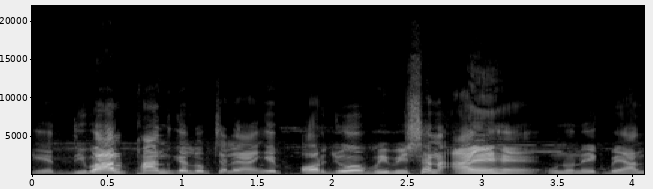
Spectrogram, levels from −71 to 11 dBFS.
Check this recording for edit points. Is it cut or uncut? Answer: cut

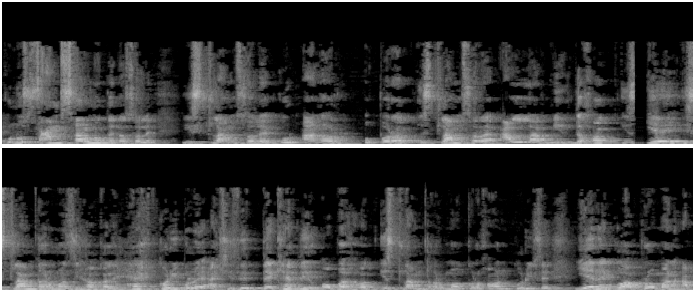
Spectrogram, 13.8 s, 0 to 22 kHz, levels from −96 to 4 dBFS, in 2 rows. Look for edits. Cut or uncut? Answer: uncut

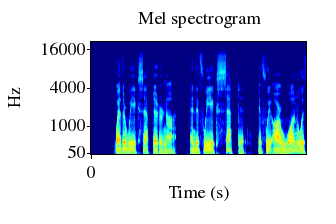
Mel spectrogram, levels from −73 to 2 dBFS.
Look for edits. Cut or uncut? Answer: cut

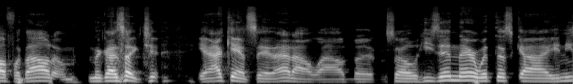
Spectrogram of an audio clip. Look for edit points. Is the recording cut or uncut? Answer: cut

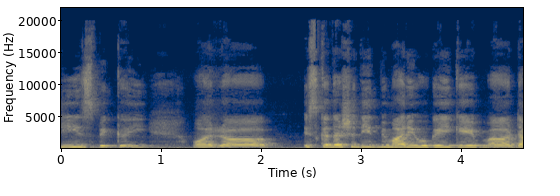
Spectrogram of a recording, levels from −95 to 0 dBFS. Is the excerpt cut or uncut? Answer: uncut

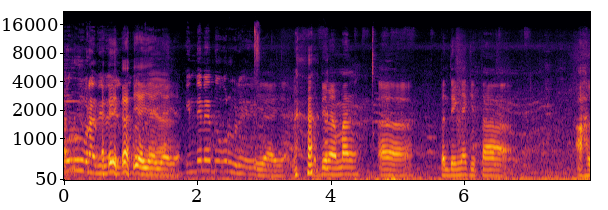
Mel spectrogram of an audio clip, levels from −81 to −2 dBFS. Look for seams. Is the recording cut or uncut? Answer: uncut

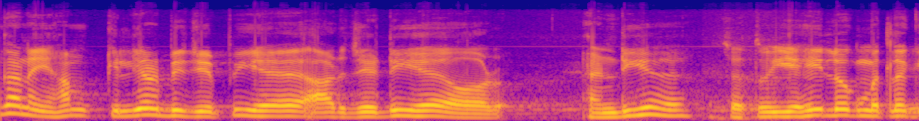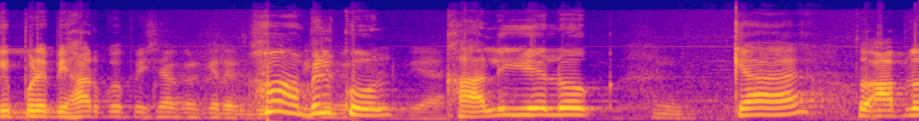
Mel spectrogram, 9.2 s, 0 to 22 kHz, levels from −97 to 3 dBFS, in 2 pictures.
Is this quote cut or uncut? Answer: uncut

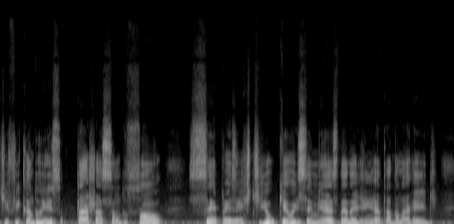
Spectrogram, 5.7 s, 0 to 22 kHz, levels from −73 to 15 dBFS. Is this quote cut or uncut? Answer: uncut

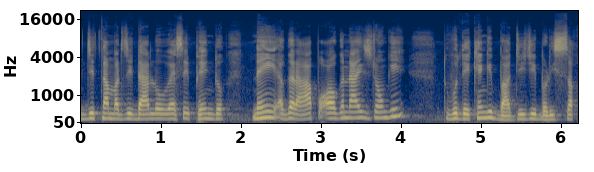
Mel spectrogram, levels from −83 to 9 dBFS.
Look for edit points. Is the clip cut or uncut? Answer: uncut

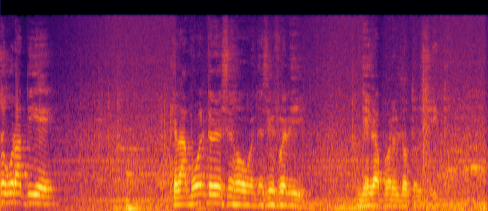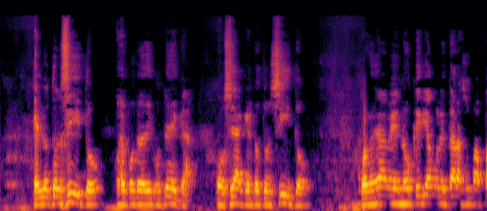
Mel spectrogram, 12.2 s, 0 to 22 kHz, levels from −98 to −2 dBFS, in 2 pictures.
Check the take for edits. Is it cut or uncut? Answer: cut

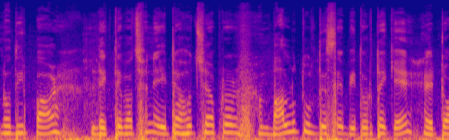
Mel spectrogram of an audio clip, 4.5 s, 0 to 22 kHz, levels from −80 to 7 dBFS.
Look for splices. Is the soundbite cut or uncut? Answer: uncut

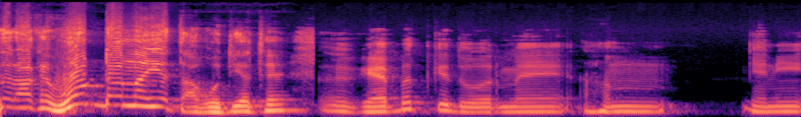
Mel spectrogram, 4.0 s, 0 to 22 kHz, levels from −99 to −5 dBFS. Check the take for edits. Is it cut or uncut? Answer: cut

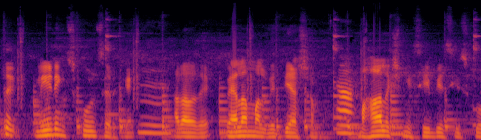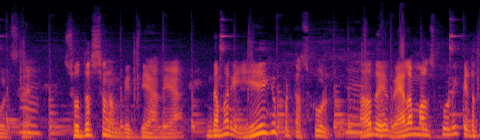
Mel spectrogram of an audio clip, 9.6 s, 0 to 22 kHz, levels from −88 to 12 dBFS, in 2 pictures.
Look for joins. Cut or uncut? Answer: uncut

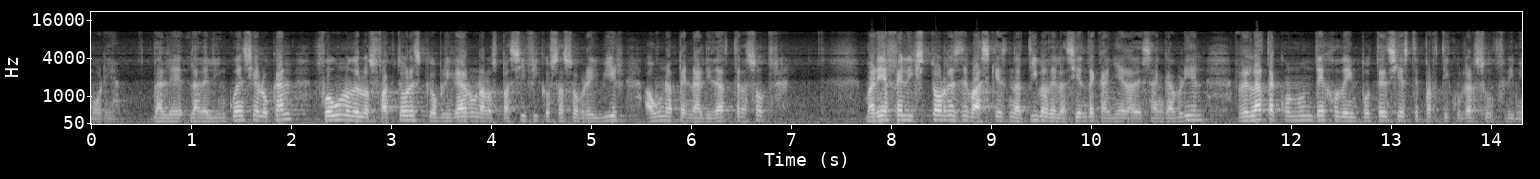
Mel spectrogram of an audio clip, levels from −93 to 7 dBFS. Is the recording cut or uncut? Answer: uncut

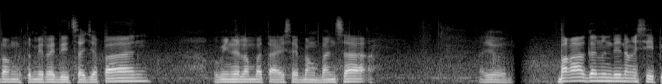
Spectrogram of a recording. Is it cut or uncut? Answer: cut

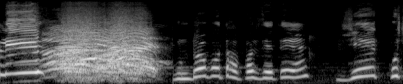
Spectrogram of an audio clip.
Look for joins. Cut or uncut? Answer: cut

